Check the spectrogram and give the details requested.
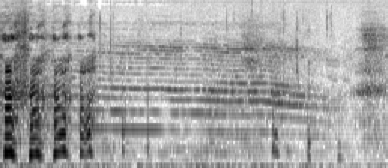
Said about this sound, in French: On a un bébé qui pleure en live là.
